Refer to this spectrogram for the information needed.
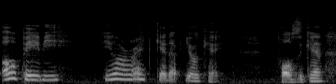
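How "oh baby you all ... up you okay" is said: very high-pitched, tender, caring, nurturing mother voice. Acting out how a mother reacts when a child falls: imitating a nurturing mother. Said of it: "the woman be like".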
